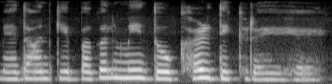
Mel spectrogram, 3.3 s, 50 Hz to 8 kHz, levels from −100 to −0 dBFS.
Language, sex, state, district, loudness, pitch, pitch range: Hindi, female, Assam, Kamrup Metropolitan, -19 LUFS, 250 Hz, 240-265 Hz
